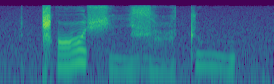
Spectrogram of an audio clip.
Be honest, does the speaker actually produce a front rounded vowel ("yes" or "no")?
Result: no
